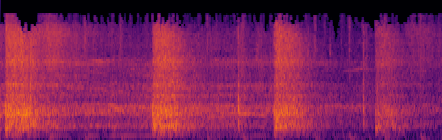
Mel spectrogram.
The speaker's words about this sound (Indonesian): Beberapa tembakan dilepaskan di Paris, mengeluarkan asap tajam ke udara, sementara para pengunjuk rasa meluapkan kemarahan mereka terhadap undang-undang keamanan yang akan membatasi publikasi wajah polisi.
